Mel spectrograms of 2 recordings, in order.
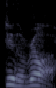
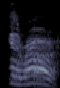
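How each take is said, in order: First: Chanting loudly, egging on; chanted, shout it to egg them on. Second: Shouted higher and louder. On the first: Teasing chant at frog player. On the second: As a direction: really yell it this time. Repeated chant louder. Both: Real, not acted.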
